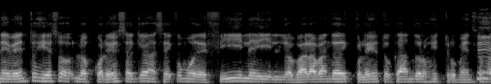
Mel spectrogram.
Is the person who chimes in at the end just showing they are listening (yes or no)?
no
